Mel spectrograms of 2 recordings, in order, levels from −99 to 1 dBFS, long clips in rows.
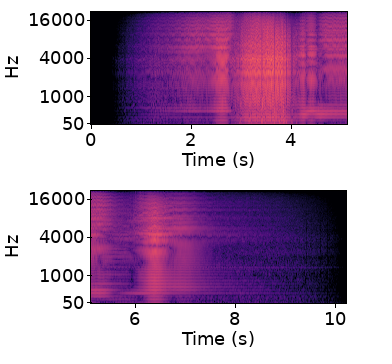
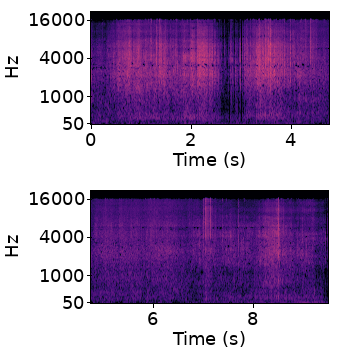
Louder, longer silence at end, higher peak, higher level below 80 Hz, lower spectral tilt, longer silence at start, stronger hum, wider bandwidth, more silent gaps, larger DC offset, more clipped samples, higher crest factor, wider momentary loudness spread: first, -26 LUFS vs -40 LUFS; first, 2.45 s vs 0.05 s; first, 0 dBFS vs -14 dBFS; first, -60 dBFS vs -80 dBFS; first, 1 dB/octave vs 2.5 dB/octave; first, 1.05 s vs 0 s; neither; first, over 20 kHz vs 17 kHz; neither; neither; neither; about the same, 32 dB vs 30 dB; first, 22 LU vs 17 LU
